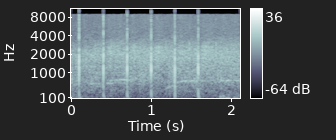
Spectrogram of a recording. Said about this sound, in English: Put your pins down and just clap to the Lord right now for a moment.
